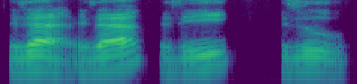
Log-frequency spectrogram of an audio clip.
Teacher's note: huruf dalal ini dia ujung lidah di gigi seri atas ya ujung lidah ee menuju gigi dari atas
